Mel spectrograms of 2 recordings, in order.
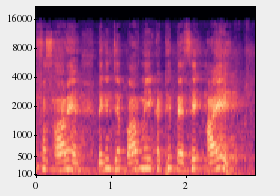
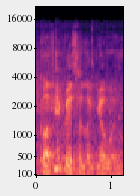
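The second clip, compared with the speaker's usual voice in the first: lower, softer sulky mutter; grumbling rich guest; 5 semitones lower, 6 dB quieter than usual. Retold or imitated. Rich guest grumbles about the ticket money, low and sulky. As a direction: mumble like a miser.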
